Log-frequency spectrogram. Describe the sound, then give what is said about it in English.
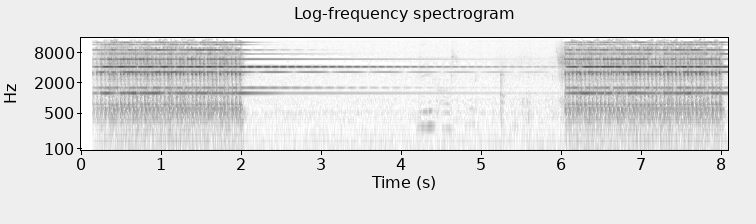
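A telephone rings twice, each loud, bright ring lasting about two seconds, with a quiet pause of roughly four seconds between them, as a phone call is placed to Democratic State Senator Gustavo Rivera. No one speaks. “got on the phone with Democratic State Senator Gustavo Rivera.”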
